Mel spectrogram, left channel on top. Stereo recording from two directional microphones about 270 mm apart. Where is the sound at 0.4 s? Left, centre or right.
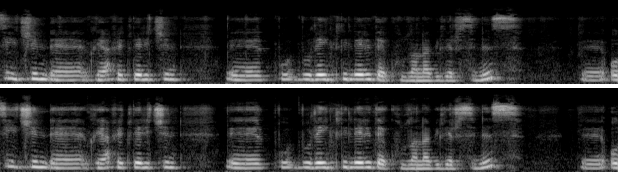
Right.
